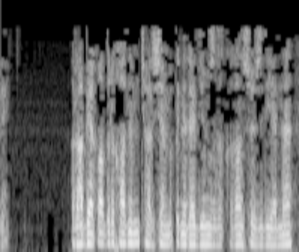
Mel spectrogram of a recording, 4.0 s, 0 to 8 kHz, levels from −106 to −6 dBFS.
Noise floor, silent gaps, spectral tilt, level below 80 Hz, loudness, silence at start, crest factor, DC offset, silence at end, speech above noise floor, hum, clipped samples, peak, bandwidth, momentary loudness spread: -69 dBFS; none; -11 dB/octave; -44 dBFS; -20 LUFS; 0 s; 18 dB; under 0.1%; 0.1 s; 50 dB; none; under 0.1%; -2 dBFS; 5.8 kHz; 5 LU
